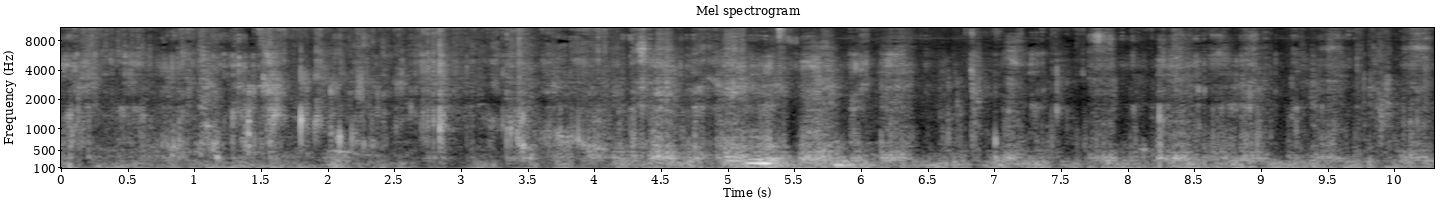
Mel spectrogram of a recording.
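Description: Close-miked chewing, lip-smacking and wet mouth clicks of someone eating soft, saucy soy-braised boneless chicken feet and rice. About halfway through comes a short hum from the throat, the loudest moment.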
